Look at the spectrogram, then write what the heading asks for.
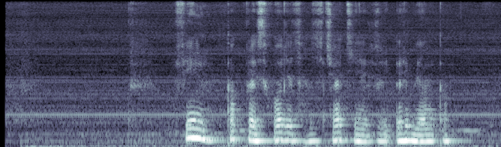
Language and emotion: Russian, sad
